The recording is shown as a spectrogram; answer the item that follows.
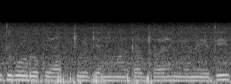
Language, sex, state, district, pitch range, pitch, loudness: Telugu, female, Andhra Pradesh, Srikakulam, 175-200 Hz, 180 Hz, -19 LUFS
